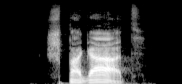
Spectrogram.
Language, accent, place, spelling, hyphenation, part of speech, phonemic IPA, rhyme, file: German, Germany, Berlin, Spagat, Spa‧gat, noun, /ʃpaˈɡaːt/, -aːt, De-Spagat.ogg
- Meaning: 1. splits (move in dance or gymnastics in which the legs are extended straight out and perpendicular to the body) 2. balancing act (effort to manage conflicting interests) 3. cord, string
